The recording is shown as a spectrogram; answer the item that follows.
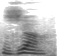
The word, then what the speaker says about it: ja: J you have to pronounce as ya. Y-A, ya is yes. J-A, ja is ya. You have to say ya.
